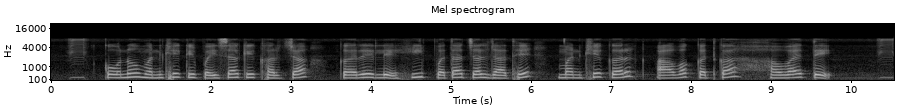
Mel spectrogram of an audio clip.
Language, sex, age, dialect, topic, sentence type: Chhattisgarhi, female, 25-30, Western/Budati/Khatahi, banking, statement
